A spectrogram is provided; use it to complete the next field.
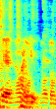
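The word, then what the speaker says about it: Paiyuk: Payuk. Hold on. It's spelled Payuk. P-A-Y. Or sorry, P-A-I-Y-U-K. Payuk.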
